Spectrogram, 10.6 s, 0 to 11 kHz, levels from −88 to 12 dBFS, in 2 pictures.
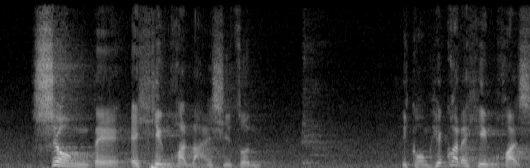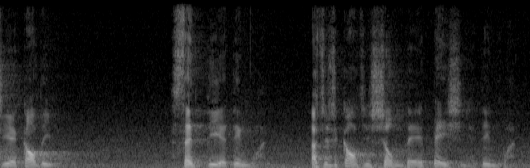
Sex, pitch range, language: male, 125-195 Hz, Chinese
